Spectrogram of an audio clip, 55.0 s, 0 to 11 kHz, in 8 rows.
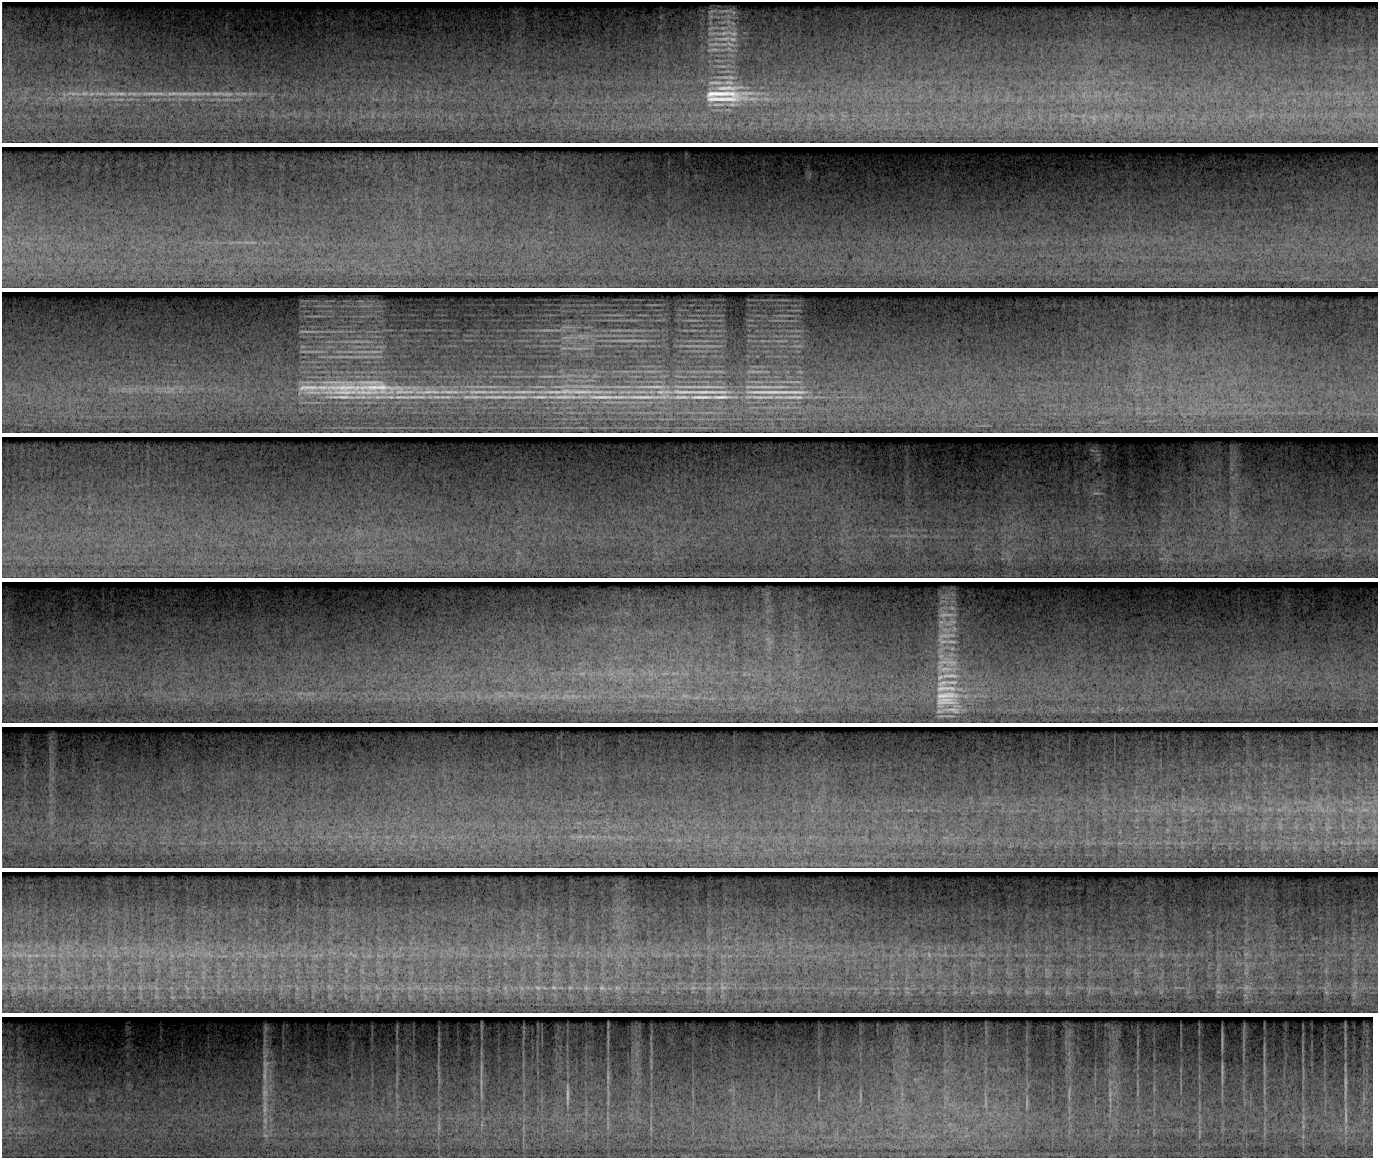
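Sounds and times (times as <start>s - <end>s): street traffic noise: 0.0s - 55.0s
vehicle horn toot: 3.5s - 3.9s, 14.4s - 17.9s.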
